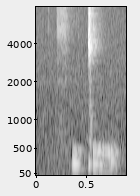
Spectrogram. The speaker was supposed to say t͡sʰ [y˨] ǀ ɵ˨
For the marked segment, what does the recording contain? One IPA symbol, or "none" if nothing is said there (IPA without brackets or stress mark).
ɪ˨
